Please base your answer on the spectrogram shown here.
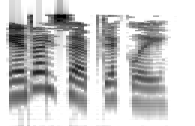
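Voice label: "antiseptically", British English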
